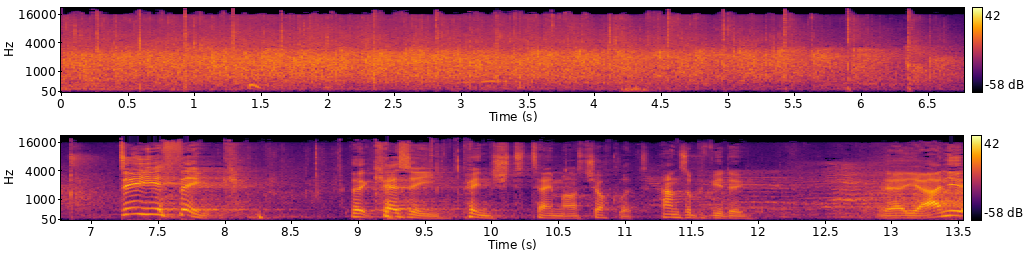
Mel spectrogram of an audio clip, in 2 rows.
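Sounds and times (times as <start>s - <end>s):
group clapping: 0.0s - 7.2s
speech: 7.3s - 8.2s, 8.9s - 12.1s, 12.9s - 13.5s.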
